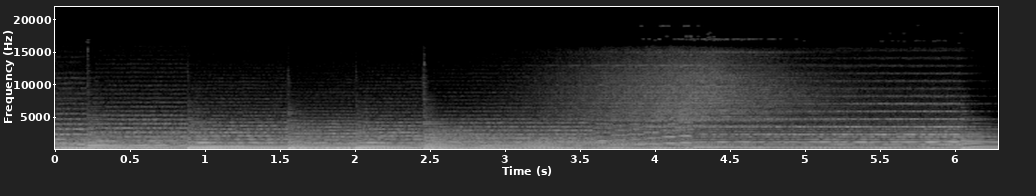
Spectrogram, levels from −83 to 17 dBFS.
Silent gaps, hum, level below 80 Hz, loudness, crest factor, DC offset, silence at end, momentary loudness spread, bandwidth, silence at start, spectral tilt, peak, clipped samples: none; none; -40 dBFS; -22 LUFS; 14 dB; under 0.1%; 0 s; 6 LU; 16 kHz; 0 s; -5.5 dB/octave; -6 dBFS; under 0.1%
